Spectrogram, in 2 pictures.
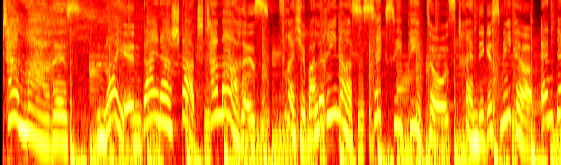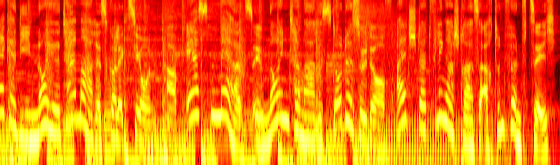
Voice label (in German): werbung; tamaris duesseldorf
